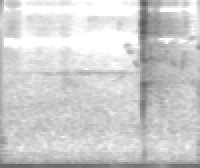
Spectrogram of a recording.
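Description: A single sharp crack of a bat hitting a plastic wiffle ball about one and a half seconds in, over a steady low rumble.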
